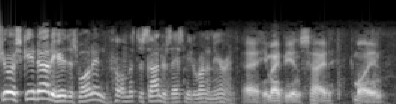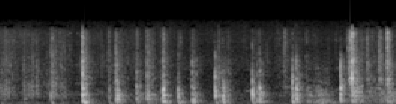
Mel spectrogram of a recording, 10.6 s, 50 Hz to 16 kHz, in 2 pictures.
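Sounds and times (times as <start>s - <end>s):
speech: 0.0s - 5.2s
locked wooden door rattled hard: 9.9s - 10.5s.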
